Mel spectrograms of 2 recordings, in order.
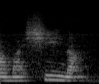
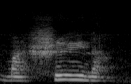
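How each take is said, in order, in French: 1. La voyelle après la consonne se prononce molle, comme и. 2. La voyelle après la consonne se prononce dure, comme ы. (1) "C'est pas machina" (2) "la lettre I se prononce U"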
